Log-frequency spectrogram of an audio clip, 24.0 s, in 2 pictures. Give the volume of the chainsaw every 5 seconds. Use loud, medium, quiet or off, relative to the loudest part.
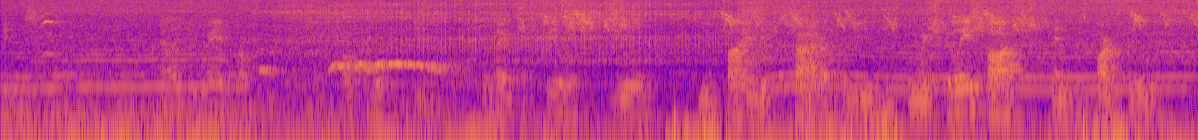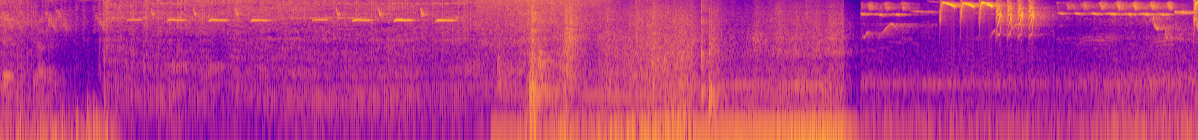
loud, loud, loud, loud, off.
